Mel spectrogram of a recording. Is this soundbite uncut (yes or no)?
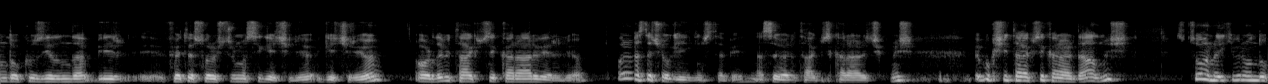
yes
